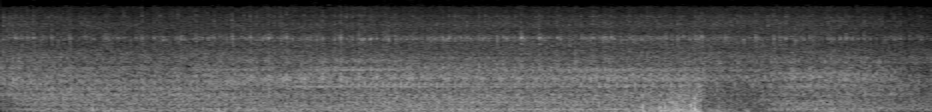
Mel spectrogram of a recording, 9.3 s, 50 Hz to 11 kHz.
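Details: 2016 Freightliner Cascadia Evolution with DD15 diesel, engine left running for a listen: steady, deep diesel idle with an even low clatter and a brief bump near the end; nothing irregular, normal idle.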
